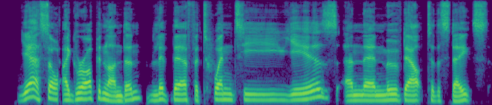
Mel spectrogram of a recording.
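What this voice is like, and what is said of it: British accent. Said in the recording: “you've got a very British accent”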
